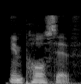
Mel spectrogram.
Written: impulsive

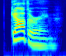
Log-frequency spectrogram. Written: gathering

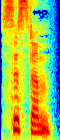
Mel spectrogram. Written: system

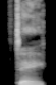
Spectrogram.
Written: Steak

